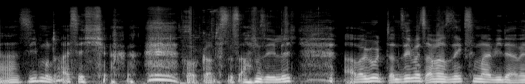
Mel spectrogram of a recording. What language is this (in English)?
German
